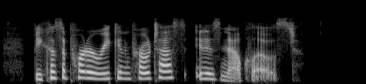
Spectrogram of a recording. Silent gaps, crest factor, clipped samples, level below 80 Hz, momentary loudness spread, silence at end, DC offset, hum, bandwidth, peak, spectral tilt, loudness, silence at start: 1.90-1.95 s; 20 dB; under 0.1%; -68 dBFS; 12 LU; 0.7 s; under 0.1%; none; 9.4 kHz; -2 dBFS; -3 dB/octave; -19 LUFS; 0.35 s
